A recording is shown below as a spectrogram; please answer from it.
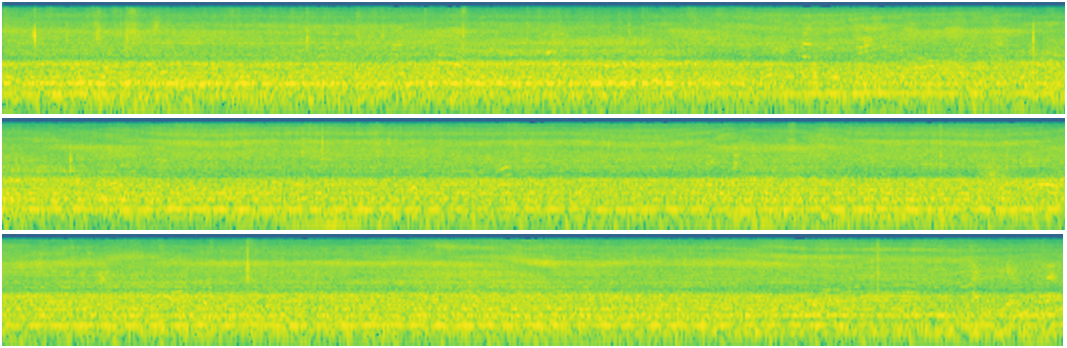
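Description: A steady low mechanical hum with a constant drone that holds unchanged throughout, like a motor or engine running.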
